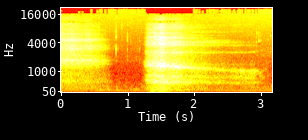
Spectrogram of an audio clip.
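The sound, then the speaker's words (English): Deep breathing, soft and airy: a quieter breath, a brief pause, then a fuller, louder deep breath that swells and gradually trails away. “To begin with, tap on the side of your hand, take a nice big deep breath.”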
